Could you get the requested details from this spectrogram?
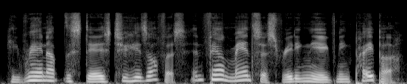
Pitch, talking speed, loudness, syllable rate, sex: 145 Hz, 220 wpm, -17 LUFS, 5.6 syllables/s, male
